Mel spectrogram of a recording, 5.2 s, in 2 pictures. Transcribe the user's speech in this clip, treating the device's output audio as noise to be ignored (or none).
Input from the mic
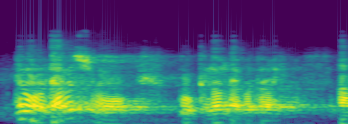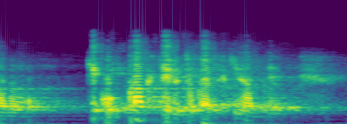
none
